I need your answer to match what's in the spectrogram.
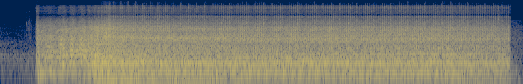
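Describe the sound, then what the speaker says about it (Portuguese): A car engine cranks and catches, then settles into a steady, moderately loud idle that runs evenly for several seconds before cutting off. "Ok, foi feito o arranque do motor"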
